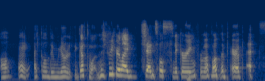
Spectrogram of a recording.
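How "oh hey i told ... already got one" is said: low, hushed, kept-down stage half-whisper. Someone pokes their head down from the parapets to a companion, half-whispering. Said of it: "sort of be whispering like".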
